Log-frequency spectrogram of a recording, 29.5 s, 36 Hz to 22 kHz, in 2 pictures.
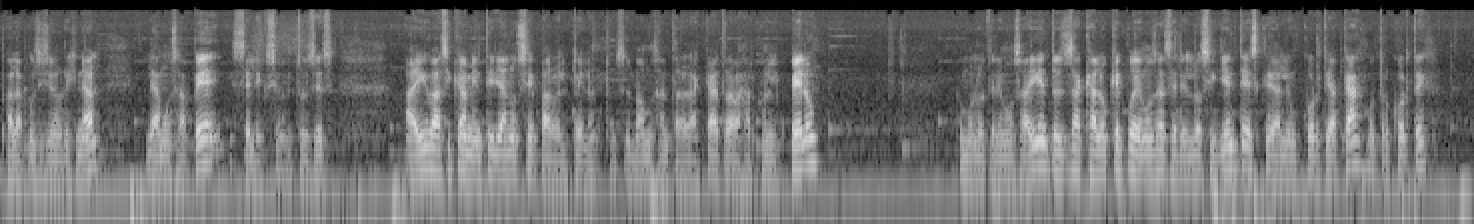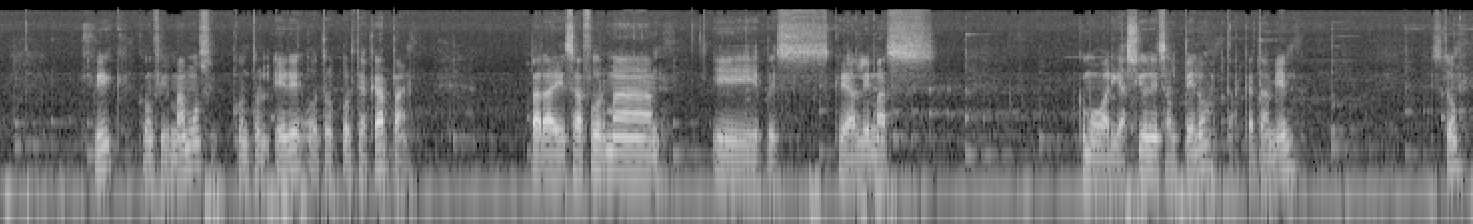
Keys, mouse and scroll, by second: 3.9 Tab, 4.8 click, 5.5 click, 6.5 Tab, 7.6-9.8 middle drag, 10.0-10.6 scroll down 2, 10.4-11.1 middle drag, 11.5-13.0 scroll up 1, 13.2 scroll up 1, 14.5 ctrl+r, 18.8-20.6 middle drag, 20.9-21.3 scroll down 1, 21.3-22.1 middle drag, 23.3 ctrl+r, 28.3-29.0 middle drag, 29.3 scroll up 1.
